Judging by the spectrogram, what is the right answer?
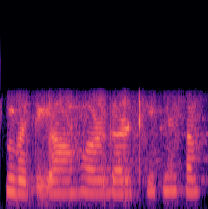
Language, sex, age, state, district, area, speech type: Punjabi, female, 18-30, Punjab, Fazilka, rural, conversation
